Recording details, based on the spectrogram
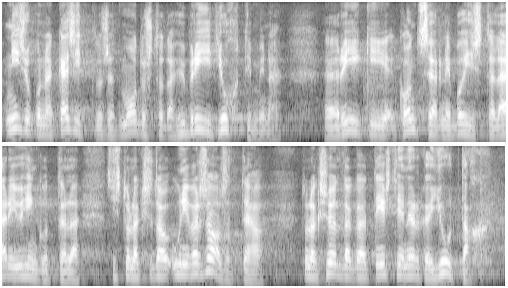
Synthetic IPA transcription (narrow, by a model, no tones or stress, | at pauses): niːs̬uɡ̥une̞kæs̬ʲit̪ˑluse̞t̪ːˑmo̞ːd̪ust̪ɑd̪̥ɑɦybriːd̪̥juht̪iminḛ | ɾiːɡ̥iko̞nt̪se̞rnipɤɦist̪e̞le̞æɾiyɦiŋɡ̥ut̪ːˑe̞le̞sist̪ule̞ksed̪ɑunʲive̞rsɑːlset̪ːe̞ɦɑ̰ | t̪uleksøːld̪ɑɡɑe̞t̪ːe̞ːsʲt̪iene̞rɡ̥iɑjuːt̪ːˑɑx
